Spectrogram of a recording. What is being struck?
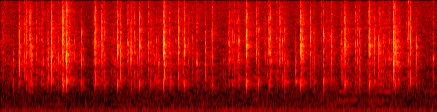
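Plastic game controller buttons.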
